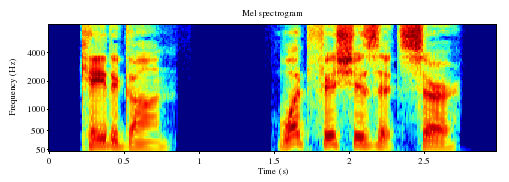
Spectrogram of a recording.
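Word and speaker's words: Cadogan: It may or may not be necessary to mention that my cook's name is locally pronounced. Katagon.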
